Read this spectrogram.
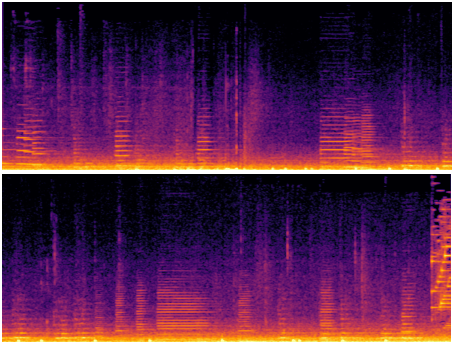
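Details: Background music with bowed strings and plucked, percussive notes plays throughout over a low rumble, with no animal sounds.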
